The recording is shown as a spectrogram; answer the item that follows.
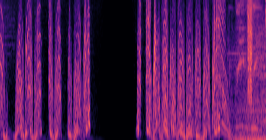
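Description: DJ scratch effects: rapid back-and-forth record-scratch strokes, broken by a sudden gap of silence about a second and a half in, then more scratches. A hip-hop beat with heavy bass comes in near the end.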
